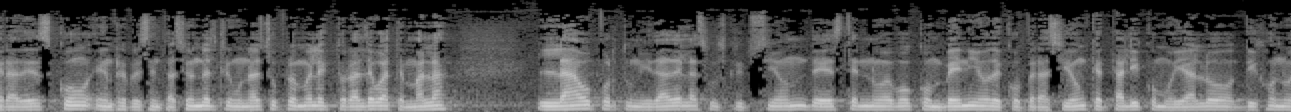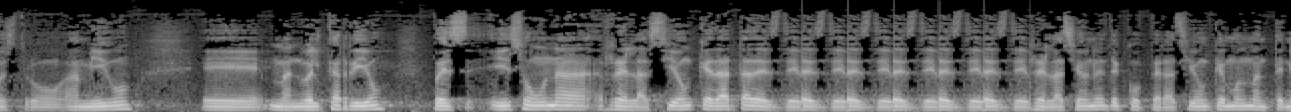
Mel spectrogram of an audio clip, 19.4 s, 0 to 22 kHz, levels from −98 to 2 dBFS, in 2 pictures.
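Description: A system hang loop runs from 15.70 to 17.41 s: one 341 ms slice of sound repeats five times at about 2.9 Hz, a machine-gun stutter from the audio hardware cycling a frozen ring buffer, which fits a 16384-sample buffer. Roughly one and a half seconds of audio are lost.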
